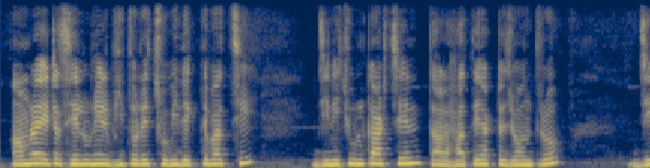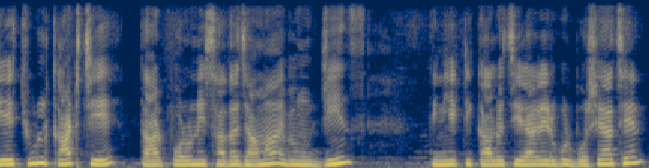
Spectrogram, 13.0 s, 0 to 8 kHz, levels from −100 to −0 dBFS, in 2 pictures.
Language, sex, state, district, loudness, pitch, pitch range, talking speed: Bengali, female, West Bengal, Malda, -22 LUFS, 210 Hz, 195-235 Hz, 150 wpm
